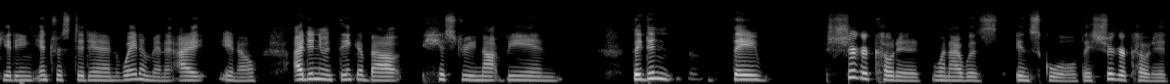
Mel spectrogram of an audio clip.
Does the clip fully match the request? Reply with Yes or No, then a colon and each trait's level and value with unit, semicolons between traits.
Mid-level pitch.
No: high, 195 Hz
